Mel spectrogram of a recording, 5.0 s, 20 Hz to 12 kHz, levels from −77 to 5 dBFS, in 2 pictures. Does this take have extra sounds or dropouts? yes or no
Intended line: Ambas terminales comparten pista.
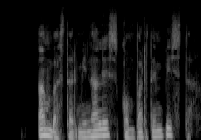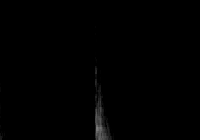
yes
